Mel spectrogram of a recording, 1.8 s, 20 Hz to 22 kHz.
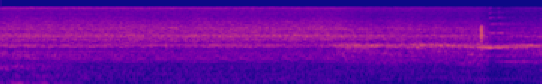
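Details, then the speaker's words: CNC milling of an AR15 gasblock bore by interpolation, reprogrammed to 0.070 in radial engagement (about 2% stepover) at unchanged RPM: a steady high ring over the cutting hiss, light endmill chatter. "while keeping the RPM the same, we're now getting some polar harmonic vibration or chatter."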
